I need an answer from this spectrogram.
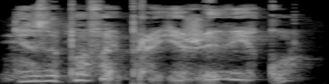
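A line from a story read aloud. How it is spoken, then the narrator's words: Whispered into ear. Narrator (Russian): шепнула Листочка на ухо сестре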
